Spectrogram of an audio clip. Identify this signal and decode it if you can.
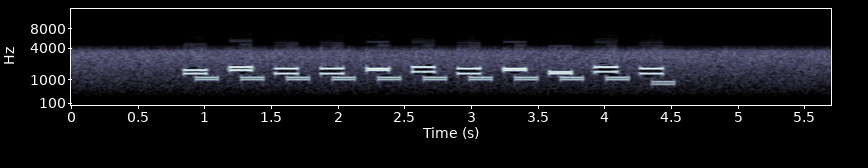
Multi-frequency trunk signalling (R2, with the far end's replies), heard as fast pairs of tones, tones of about 170 ms, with phone line noise. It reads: 29446846184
